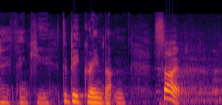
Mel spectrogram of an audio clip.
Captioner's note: audience laughing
